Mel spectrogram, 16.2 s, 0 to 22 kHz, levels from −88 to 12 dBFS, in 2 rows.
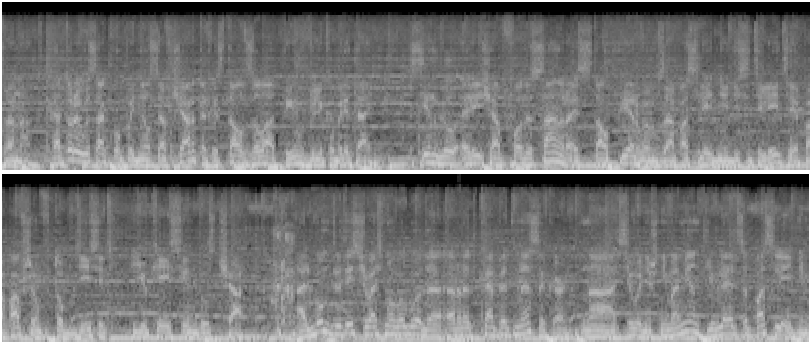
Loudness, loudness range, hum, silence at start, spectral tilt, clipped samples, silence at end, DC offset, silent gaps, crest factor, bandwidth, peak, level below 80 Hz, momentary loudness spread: -15 LUFS; 1 LU; none; 0 s; -5 dB/octave; under 0.1%; 0 s; under 0.1%; none; 12 dB; 16.5 kHz; -2 dBFS; -18 dBFS; 2 LU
